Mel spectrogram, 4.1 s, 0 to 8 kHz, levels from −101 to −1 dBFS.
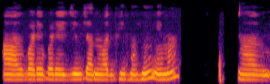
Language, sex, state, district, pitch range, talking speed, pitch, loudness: Chhattisgarhi, female, Chhattisgarh, Jashpur, 180-190 Hz, 135 wpm, 185 Hz, -24 LUFS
